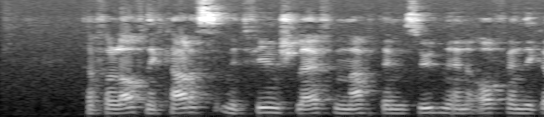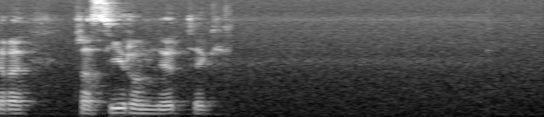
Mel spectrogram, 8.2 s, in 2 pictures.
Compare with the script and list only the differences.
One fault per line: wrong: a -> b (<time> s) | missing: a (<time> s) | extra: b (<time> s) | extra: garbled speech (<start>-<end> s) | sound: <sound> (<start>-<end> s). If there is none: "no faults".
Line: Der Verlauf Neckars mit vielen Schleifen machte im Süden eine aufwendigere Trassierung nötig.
no faults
